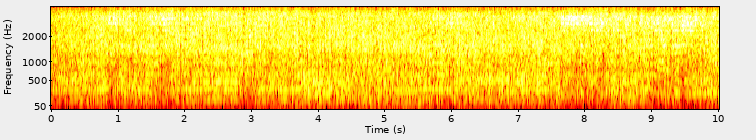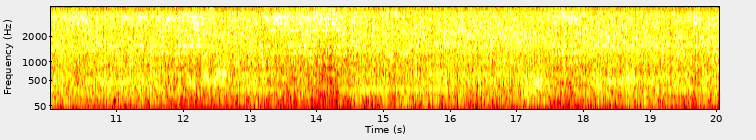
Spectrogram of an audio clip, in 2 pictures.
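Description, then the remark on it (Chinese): Gas vents from the exhaust valve of a fuel meter in a loud, steady rushing hiss, releasing a large amount of gas and white smoke while the meter stops, as a truckload of fuel is received. It holds unbroken for the whole stretch, with a man's voice talking over it at times. “这个时候可以从这个排气阀里面排出大量的气体，而这个时候油表是停止的，啊，大家可以注意看一看这个效果。”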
